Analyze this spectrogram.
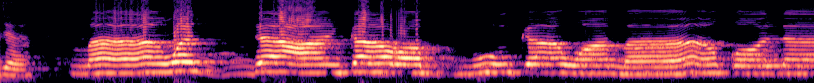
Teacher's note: Jangan lama sangat qala tu. Qala tu semua kat situ dua harakat.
